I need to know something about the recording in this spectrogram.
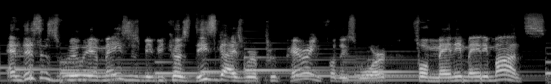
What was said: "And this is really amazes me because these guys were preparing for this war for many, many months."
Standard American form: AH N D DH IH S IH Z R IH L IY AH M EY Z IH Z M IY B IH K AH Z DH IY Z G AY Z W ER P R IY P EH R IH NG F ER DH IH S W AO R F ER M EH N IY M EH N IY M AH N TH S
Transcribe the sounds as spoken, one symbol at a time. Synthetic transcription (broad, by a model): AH N DH IH S IH Z R IH L IY AH M EY Z IH Z M IY B IH K AH Z DH IY Z G AY Z W ER P R IY P EH R IH NG F ER DH IH S W AO R F ER M EH N IY M EH N IY M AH N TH S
